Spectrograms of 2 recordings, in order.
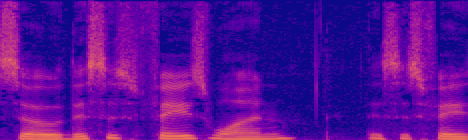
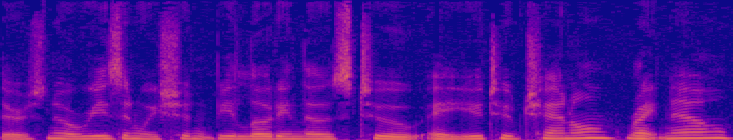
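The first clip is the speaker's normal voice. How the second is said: plain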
